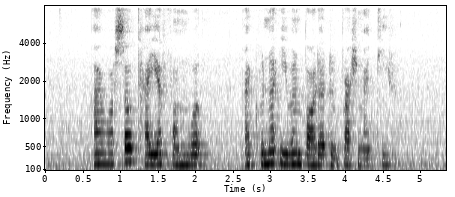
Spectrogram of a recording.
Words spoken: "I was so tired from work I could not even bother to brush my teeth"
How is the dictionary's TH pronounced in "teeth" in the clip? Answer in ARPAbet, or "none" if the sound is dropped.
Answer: F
